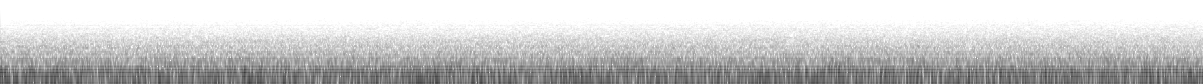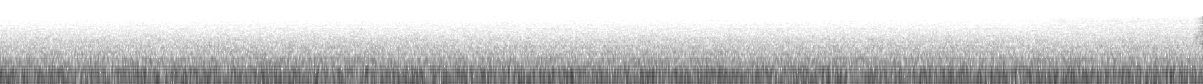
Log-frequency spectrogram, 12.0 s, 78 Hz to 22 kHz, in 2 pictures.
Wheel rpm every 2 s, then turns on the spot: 0, 0, 0, 0, 0, 0.
none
